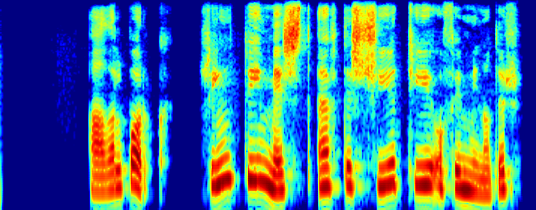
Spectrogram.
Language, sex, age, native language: Icelandic, female, 30-39, Icelandic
